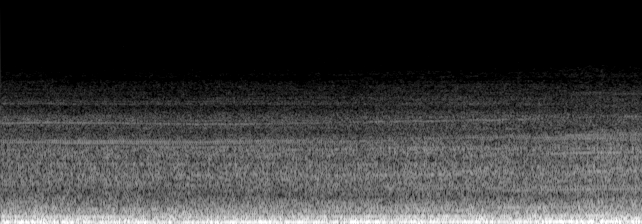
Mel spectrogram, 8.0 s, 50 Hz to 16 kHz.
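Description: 2024 Honda Navi's 109cc single-cylinder engine running steadily under throttle as the scooter starts up a hill, with road and wind noise; the engine is new and still in its break-in.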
